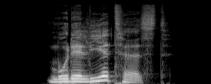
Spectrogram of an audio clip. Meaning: inflection of modellieren: 1. second-person singular preterite 2. second-person singular subjunctive II
- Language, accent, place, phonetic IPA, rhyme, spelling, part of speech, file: German, Germany, Berlin, [modɛˈliːɐ̯təst], -iːɐ̯təst, modelliertest, verb, De-modelliertest.ogg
